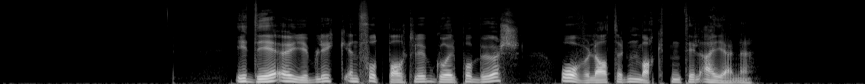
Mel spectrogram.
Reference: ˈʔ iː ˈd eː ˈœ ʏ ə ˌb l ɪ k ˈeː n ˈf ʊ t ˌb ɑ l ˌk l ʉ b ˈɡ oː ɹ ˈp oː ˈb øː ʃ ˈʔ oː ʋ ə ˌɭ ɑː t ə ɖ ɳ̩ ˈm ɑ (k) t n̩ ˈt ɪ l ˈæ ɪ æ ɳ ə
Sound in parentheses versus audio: correct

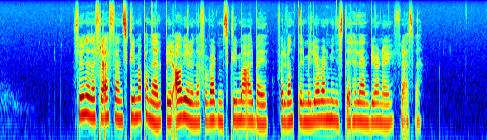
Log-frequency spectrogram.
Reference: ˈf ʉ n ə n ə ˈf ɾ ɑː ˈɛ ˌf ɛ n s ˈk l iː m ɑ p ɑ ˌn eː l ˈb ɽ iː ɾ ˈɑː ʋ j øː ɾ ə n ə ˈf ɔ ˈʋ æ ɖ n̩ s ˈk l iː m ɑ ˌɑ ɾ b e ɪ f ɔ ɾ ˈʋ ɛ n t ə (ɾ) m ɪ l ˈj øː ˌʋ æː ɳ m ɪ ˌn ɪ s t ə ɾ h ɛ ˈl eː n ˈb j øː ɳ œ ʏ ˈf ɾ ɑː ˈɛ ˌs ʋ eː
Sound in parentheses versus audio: correct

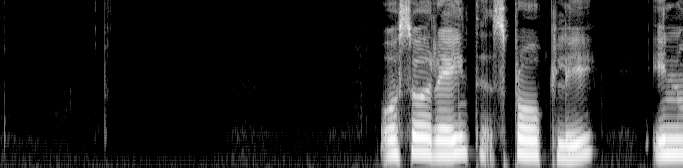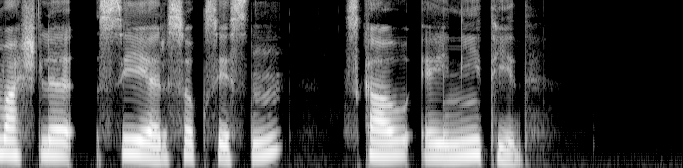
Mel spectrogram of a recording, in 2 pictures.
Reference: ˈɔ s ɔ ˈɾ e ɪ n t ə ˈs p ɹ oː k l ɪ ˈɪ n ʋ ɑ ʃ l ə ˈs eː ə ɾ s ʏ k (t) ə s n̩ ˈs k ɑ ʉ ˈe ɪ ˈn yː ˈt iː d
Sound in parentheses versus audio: incorrect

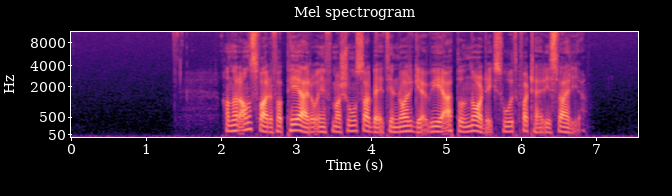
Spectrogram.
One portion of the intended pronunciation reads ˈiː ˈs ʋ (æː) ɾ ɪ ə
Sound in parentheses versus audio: incorrect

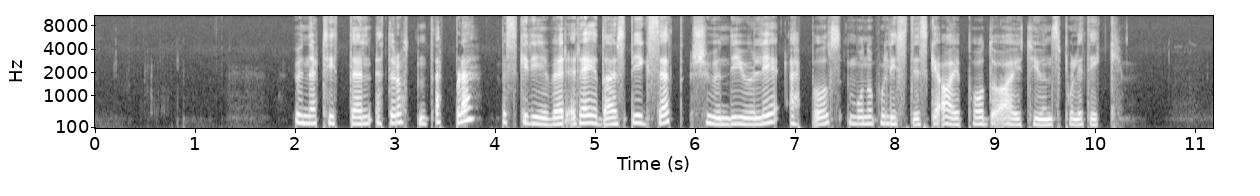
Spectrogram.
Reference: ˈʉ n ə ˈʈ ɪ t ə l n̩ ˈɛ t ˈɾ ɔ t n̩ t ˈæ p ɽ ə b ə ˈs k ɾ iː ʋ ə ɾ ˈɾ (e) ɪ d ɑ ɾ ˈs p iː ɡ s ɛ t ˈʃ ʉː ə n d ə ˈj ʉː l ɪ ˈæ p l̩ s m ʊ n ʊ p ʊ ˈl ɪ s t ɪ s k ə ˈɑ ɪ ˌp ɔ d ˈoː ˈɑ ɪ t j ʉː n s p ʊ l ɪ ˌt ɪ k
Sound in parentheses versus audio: correct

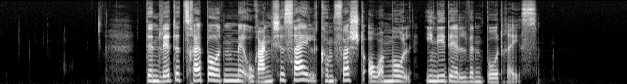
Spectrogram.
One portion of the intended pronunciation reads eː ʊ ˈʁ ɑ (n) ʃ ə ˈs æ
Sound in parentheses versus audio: incorrect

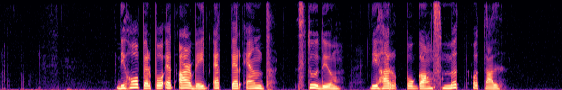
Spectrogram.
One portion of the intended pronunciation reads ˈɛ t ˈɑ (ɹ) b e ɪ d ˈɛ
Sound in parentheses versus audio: correct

